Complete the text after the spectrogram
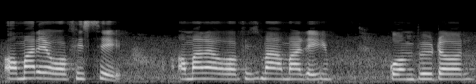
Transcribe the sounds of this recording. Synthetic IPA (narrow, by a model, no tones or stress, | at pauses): ɔmaɾeɔpʰise | ɔmaɾaɔpʰismãːmaɾe | kɔmpjuʈɔɾ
